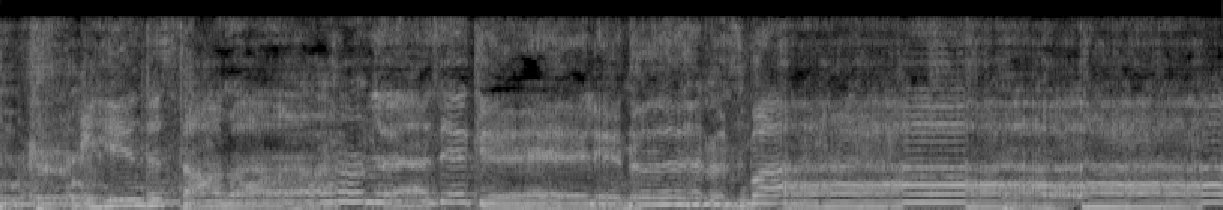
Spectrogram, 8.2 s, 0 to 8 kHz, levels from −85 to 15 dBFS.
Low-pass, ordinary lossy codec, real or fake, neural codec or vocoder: 7.2 kHz; MP3, 64 kbps; fake; codec, 16 kHz, 4 kbps, X-Codec, WavLM features, trained on Multilingual LibriSpeech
